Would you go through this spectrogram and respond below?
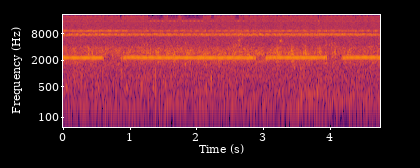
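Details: At sunset, frogs give sustained, even, high-pitched trills, four of them lasting between one and two seconds each, separated by short breaks, with a faint steady shrill hum running underneath throughout.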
